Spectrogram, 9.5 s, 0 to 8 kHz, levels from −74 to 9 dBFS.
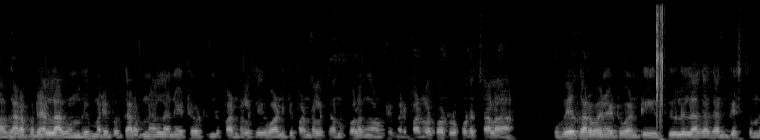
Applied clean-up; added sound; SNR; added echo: none; Crushing; 3 dB; none.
